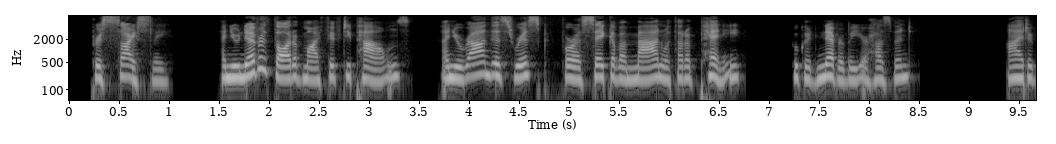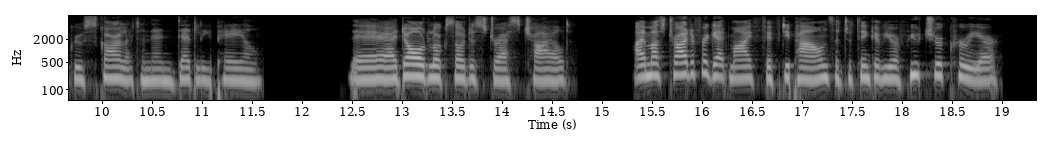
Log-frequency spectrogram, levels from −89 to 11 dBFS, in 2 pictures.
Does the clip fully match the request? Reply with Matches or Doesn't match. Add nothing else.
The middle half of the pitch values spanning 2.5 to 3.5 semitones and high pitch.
Matches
